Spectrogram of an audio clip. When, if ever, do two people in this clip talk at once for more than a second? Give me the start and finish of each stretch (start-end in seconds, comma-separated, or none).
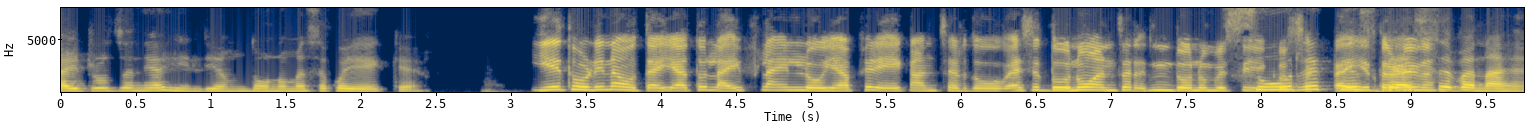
7.8-9.2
